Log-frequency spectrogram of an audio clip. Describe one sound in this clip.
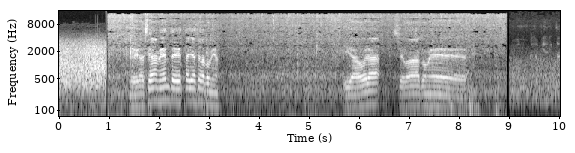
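Burning bushes crackle and hiss.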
